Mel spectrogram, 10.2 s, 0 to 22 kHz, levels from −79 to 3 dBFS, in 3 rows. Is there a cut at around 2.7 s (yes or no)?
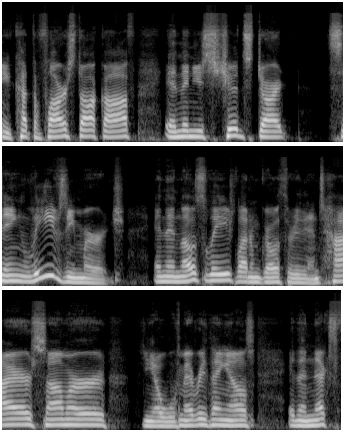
no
